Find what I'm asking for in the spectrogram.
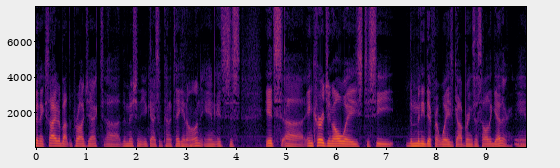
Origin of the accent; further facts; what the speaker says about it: Tulsa, Oklahoma, United States; Yeah, the quick version is I grew up in the middle of the country. Grew up in Oklahoma, Tulsa, Oklahoma, and born to a large, loud Italian family.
